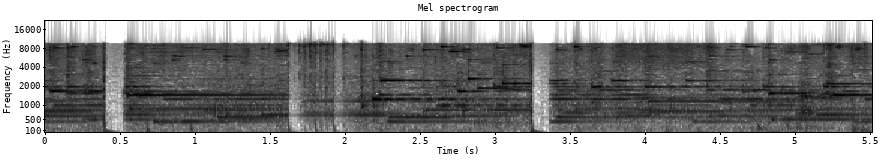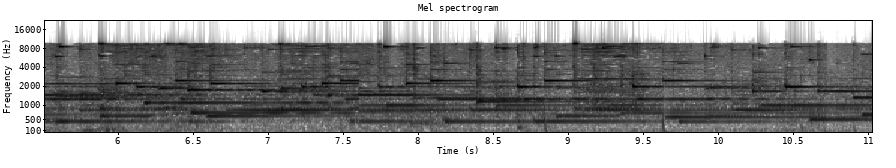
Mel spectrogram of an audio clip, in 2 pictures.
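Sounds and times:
music box melody: 0.0s - 11.0s.

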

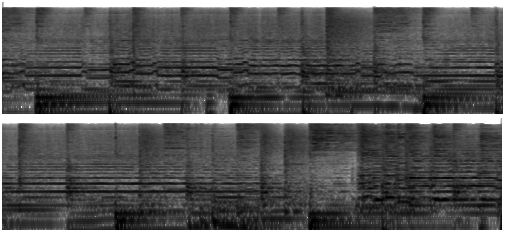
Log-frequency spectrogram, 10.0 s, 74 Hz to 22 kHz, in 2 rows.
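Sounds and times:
instrumental folk band: 0.0s - 10.0s
steady bass line: 0.0s - 10.0s.

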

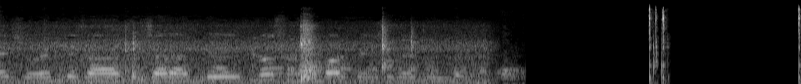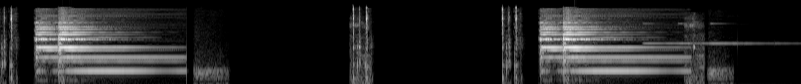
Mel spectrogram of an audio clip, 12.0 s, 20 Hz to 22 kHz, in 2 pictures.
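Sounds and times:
metallic bell ding: 6.3s - 7.4s, 10.1s - 12.0s.

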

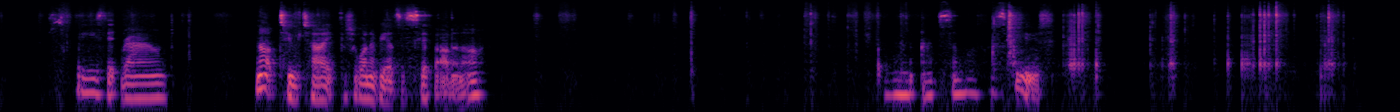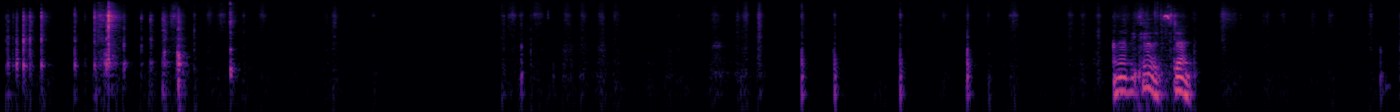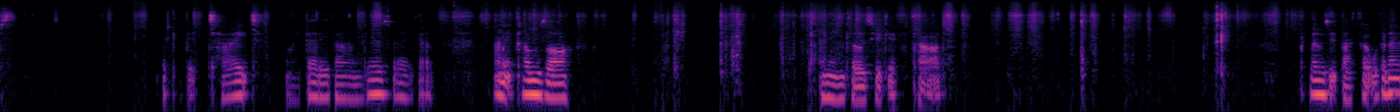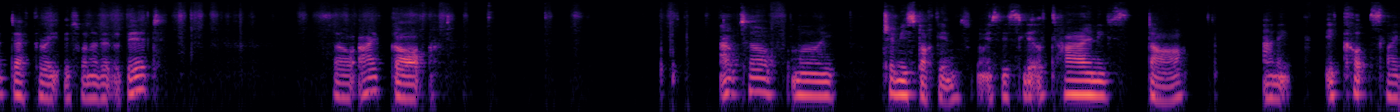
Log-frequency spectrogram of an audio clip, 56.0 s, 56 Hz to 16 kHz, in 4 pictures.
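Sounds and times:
paper and card rustling: 5.3s - 9.2s, 9.9s - 17.8s, 19.0s - 22.4s, 23.4s - 41.2s, 42.3s - 49.5s
card stock rustling: 10.1s - 17.4s, 31.6s - 41.1s.

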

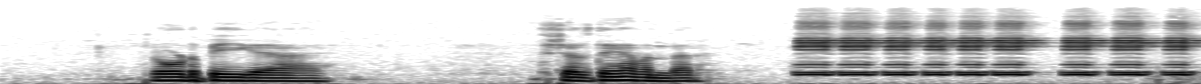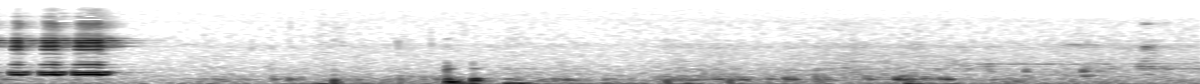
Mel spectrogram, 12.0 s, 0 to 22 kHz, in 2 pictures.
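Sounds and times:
motorcycle horn beeps: 4.0s - 6.7s.

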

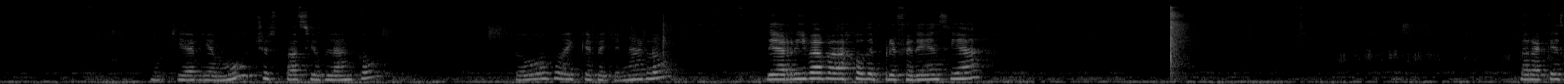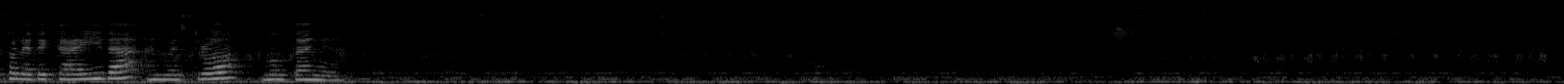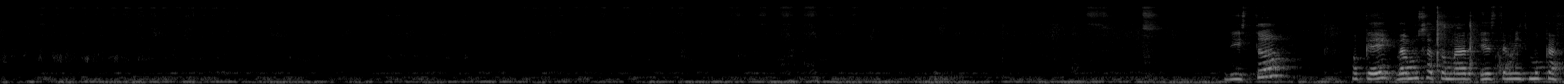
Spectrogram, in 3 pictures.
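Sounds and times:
pencil scratching on paper: 0.0s - 11.5s, 13.3s - 41.0s.

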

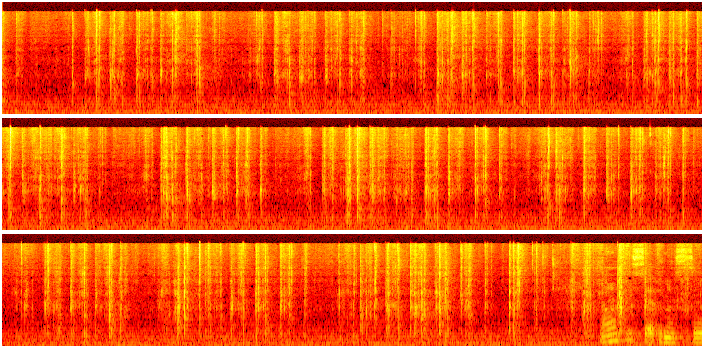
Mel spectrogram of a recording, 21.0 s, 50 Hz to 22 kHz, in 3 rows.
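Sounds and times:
cards being shuffled: 0.0s - 20.6s.

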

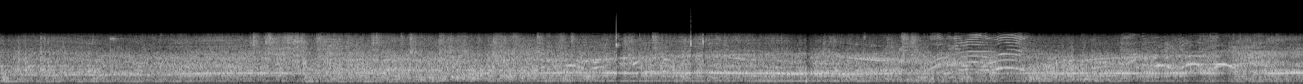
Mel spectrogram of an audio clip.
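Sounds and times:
street traffic rush: 0.0s - 13.0s.

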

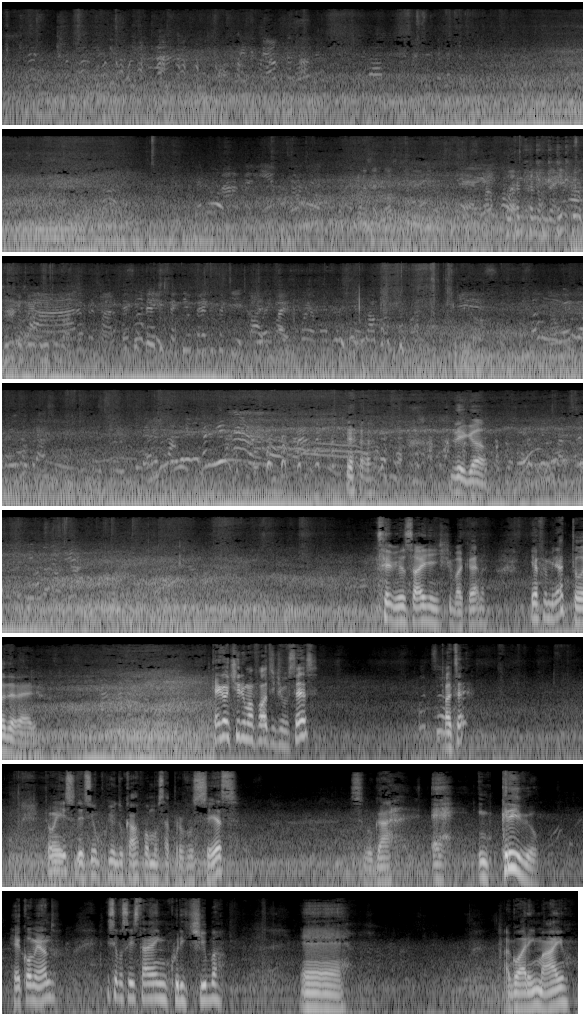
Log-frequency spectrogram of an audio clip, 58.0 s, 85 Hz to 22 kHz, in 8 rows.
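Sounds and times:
low traffic rumble: 0.0s - 58.0s
vehicle engine humming: 0.0s - 58.0s
faint voices: 8.3s - 35.8s.

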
